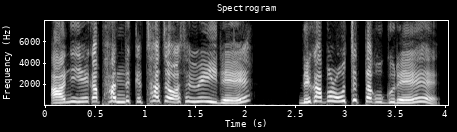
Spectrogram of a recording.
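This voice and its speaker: A woman's voice: very high voice, expressive, normal speed, sharp tone, no room sound, clean studio sound, pitched above the performer's own voice, full character voice. A woman voicing a nagging, defensive older mother-in-law who justifies herself in a whiny tone.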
